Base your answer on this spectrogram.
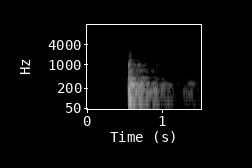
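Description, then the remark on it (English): A single firework bang cracks out of silence in the distance, its deep rumble fading over about half a second, followed by a softer, brief thump; fireworks set off outside a house on New Year's Eve. “Does anyone hear them fireworks going off?”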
